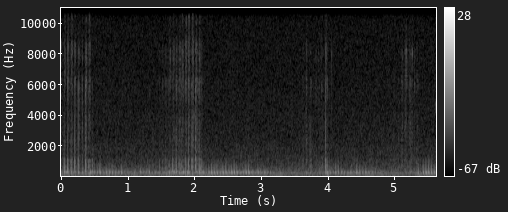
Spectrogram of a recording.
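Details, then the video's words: Goku, a pet Munchkin kitten, purring while falling asleep: a steady low rumbling purr with faint breathy bursts near the start, around two seconds and near four seconds. "Adorable Munchkin Kitten- Goku Purring/Farting/Snoring while falling asleep!"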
